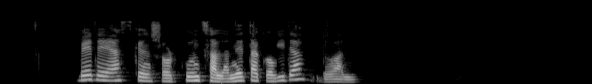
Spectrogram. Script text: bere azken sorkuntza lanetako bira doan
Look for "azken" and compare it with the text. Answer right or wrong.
right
